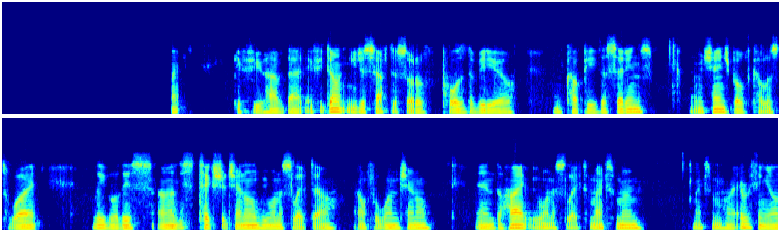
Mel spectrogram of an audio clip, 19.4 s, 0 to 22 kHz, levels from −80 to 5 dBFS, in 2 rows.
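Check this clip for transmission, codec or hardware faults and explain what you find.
One fault is present. An audio dropout to silence is already under way when the clip opens and lasts from 0.0 to 2.12 s. The input signal was likely lost somewhere upstream, through a disconnected device, a broken link or an accidental mute, while recording carried on storing silence. For those first two seconds there is dead silence with no room tone at all, and then the sound cuts in abruptly, already in progress.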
